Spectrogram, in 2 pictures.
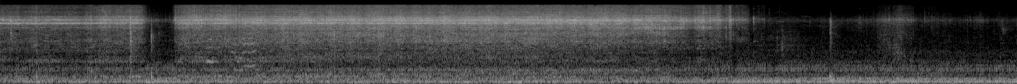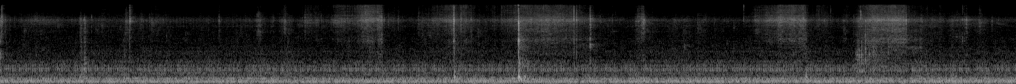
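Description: Hand-cranked apple peeler-corer turning a green apple through its blades: a steady, loud scraping hiss as the peel is cut away and the apple is cored and sliced, with a short break just under two seconds in. It stops about seven seconds in, and a few soft clicks and knocks follow as the peeled apple is handled.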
